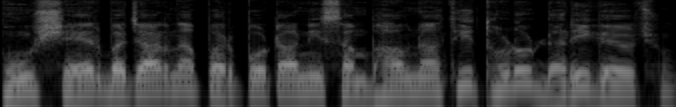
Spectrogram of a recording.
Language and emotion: Gujarati, fearful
